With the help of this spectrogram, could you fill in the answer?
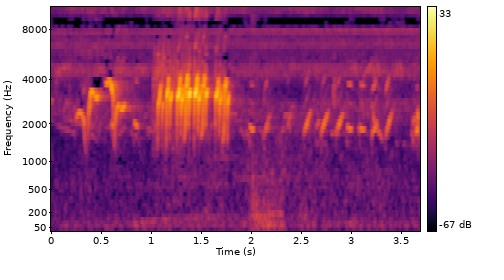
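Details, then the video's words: Mountain red-whiskered bulbul caught in a fighting trap against a caged decoy bird. A few slurred whistles, then a loud dense cluster of quick notes, followed by a rapid string of thin downslurred chirps. "Chào mào núi bẫy đấu"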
